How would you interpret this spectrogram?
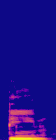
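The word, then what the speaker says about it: team: तब हमें टी ई एम को पढ़ना है, जिसका उच्चारण होता है टीम।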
